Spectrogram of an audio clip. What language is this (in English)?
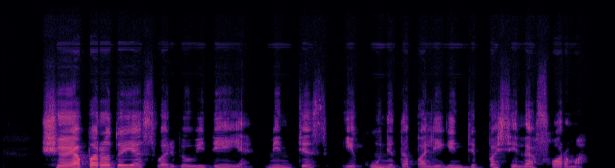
Lithuanian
